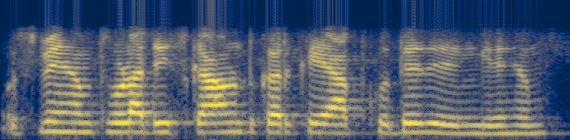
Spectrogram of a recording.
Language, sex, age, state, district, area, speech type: Hindi, male, 18-30, Uttar Pradesh, Prayagraj, urban, conversation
